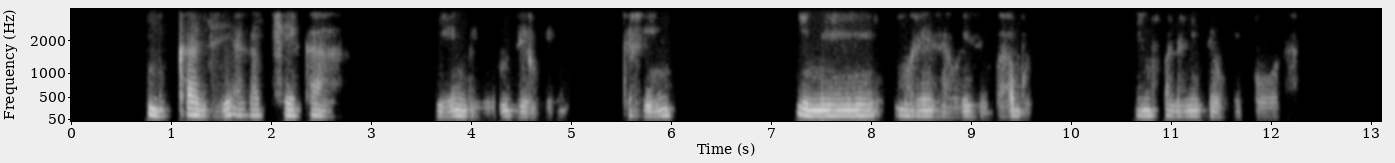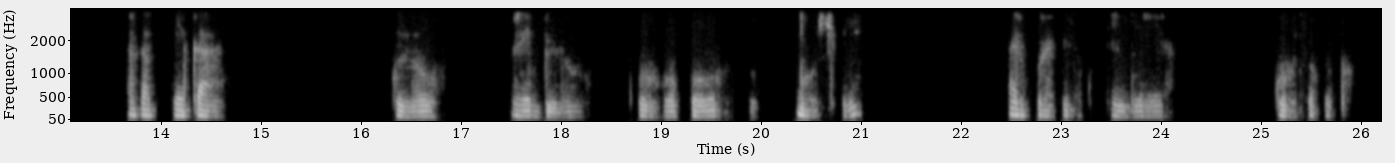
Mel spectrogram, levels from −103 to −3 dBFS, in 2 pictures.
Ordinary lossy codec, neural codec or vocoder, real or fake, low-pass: Opus, 32 kbps; none; real; 3.6 kHz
